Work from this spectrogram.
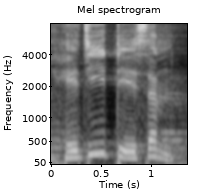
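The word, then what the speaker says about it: hesitation: टी आई ओ एन को सन पढ़ते हैं। तो लिखा गया बच्चों हेजिटेशन। क्या लिखा गया? हेजिटेशन। ठीक है? इसे हम पढ़ेंगे हेजिटेशन।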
